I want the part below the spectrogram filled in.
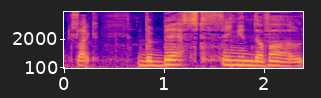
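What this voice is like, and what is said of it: Put-on German accent. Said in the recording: “Why am I going into a German accent?”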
